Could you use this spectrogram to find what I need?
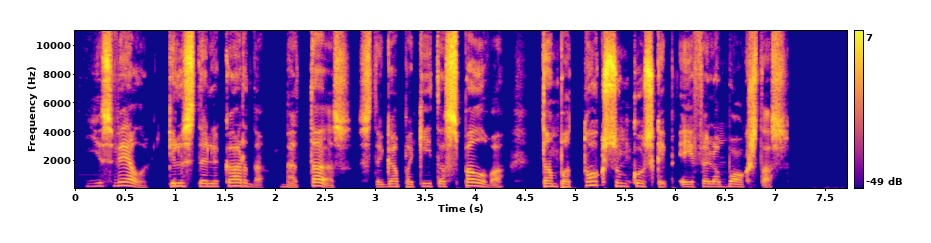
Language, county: Lithuanian, Kaunas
